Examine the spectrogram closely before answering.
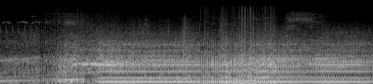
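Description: A car engine hums steadily as the car drives off.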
